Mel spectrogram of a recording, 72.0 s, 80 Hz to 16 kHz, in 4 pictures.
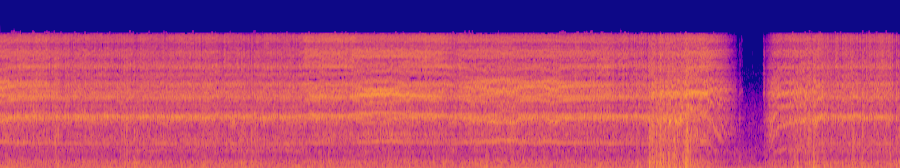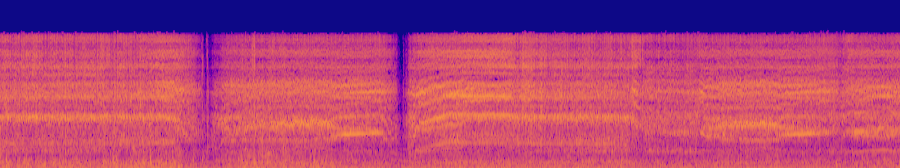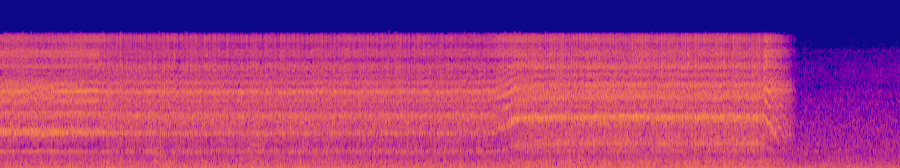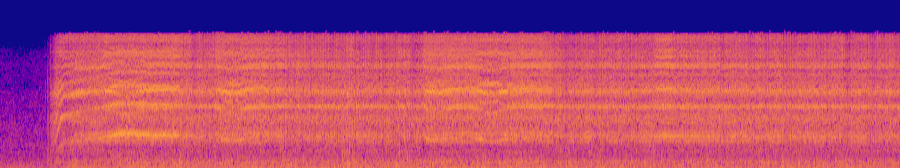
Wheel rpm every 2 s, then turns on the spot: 160, 160, 160, 160, 160, 160, 150, 60, 150, 160, 140, 80, 100, 120, 160, 140, 110, 110, 110, 110, 110, 110, 110, 150, 160, 130, 0, 60, 200, 200, 200, 200, 200, 200, 200, 200.
none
